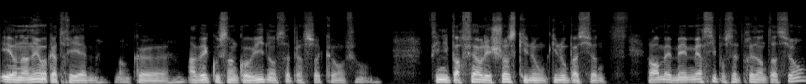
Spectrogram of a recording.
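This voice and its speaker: Fairly quick speech from a man with a fairly low, dark, mellow voice, ordinary pitch variation and a quiet background. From France. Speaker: tech executive and conference speaker. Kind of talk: conference talk. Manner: halting, many fillers.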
